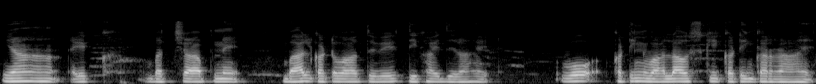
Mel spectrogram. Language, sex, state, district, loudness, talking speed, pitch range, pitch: Hindi, male, Uttar Pradesh, Etah, -19 LUFS, 140 wpm, 130-140 Hz, 130 Hz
